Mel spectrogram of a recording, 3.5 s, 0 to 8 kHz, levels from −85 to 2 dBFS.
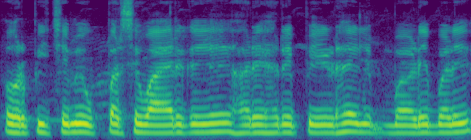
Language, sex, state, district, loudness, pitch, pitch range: Hindi, male, Maharashtra, Gondia, -14 LUFS, 170 Hz, 165-180 Hz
